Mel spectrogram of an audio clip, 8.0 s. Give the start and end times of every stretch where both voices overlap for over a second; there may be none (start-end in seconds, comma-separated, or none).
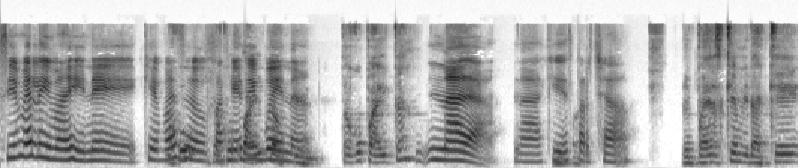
1.7-3.2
